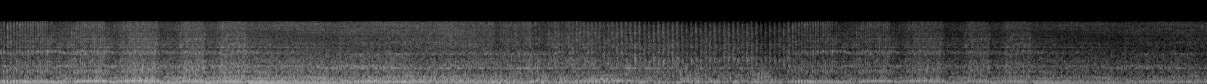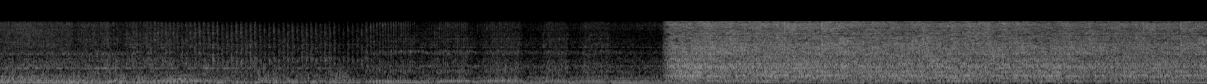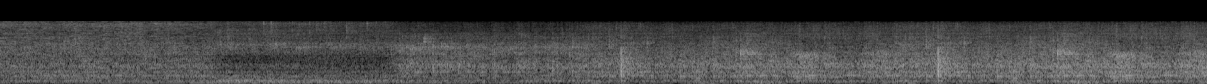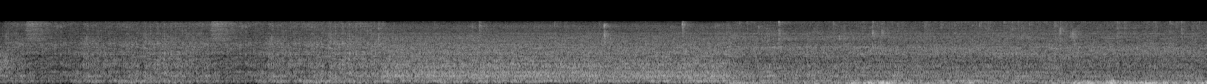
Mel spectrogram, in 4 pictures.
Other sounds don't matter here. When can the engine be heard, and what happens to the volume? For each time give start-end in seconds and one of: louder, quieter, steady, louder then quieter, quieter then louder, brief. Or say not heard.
0.0-30.0 quieter.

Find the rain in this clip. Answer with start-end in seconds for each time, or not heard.
18.7-48.2.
